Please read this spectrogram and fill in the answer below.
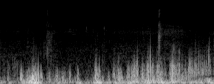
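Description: Wind buffeting the phone's microphone outdoors, a gusting low rumble that swells and drops.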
